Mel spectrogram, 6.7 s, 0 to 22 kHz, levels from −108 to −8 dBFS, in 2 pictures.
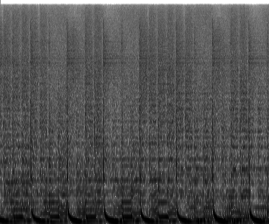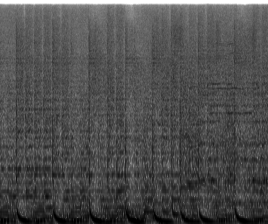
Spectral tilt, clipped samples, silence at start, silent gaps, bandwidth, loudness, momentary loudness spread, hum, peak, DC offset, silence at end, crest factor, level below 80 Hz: -4 dB/octave; under 0.1%; 0 s; none; over 20 kHz; -10 LUFS; 1 LU; none; 0 dBFS; under 0.1%; 0 s; 8 dB; -12 dBFS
